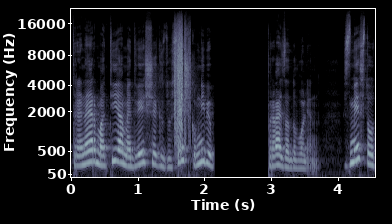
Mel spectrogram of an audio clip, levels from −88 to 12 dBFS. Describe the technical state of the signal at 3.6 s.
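At 3.6 s you're inside a time-compressed catch-up that kicks in right after "ni bil" at 2.95 s and runs to the end. The player is working off a backlog by snipping out tiny slices and cross-fading them, so speech moves about 1.15 times fast at normal pitch.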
